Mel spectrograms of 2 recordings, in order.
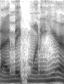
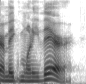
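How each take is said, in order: First: Rising tune on "here" in a mock brag; mock bragging. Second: Falling tune on "there" to close the brag; mock bragging. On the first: Imitating a braggart, tune rises on "here". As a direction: lift "here" up like a boast. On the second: Imitating a braggart, tune falls on "there". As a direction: drop "there" down to finish. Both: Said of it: "everybody kinda big dicks himself".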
